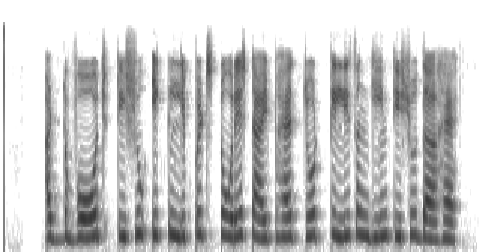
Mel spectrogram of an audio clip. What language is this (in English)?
Punjabi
